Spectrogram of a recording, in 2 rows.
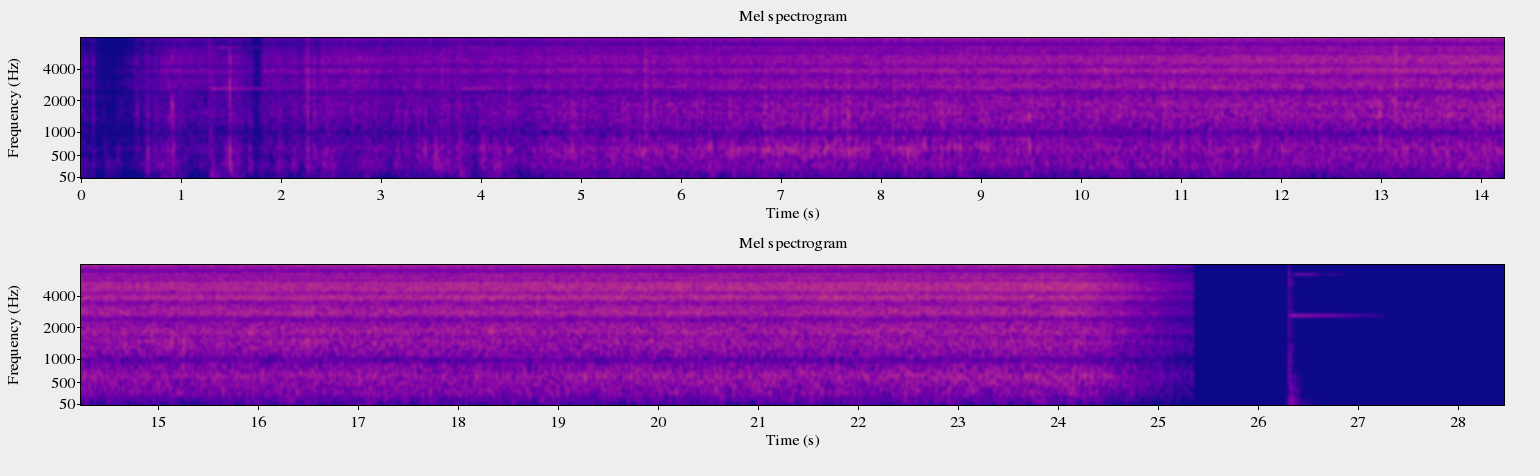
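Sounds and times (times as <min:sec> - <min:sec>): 
espresso machine steamer: 0:00.0 - 0:25.4.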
